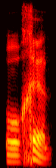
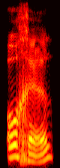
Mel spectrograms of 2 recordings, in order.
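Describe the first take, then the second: First: "ochel" stressed on the end, o-KHEL; second-syllable stress. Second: "ochel" stressed on the O, OH-khel; first-syllable stress. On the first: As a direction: land on the last syllable of "ochel", falling. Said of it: "is it on the second one". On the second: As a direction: hit the first syllable of "ochel", ending on a rise. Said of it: "emphasis on the first syllable". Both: Shown as a demonstration.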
